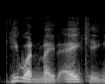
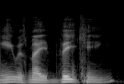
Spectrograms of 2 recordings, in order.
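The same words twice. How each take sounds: First: A said as a full "ay"; stress on A. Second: THE said as a full "thee"; stress on THE. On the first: Preacher correcting himself to the congregation, stress on A. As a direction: lean on A as the word to correct. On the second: Preacher setting Jesus above other kings, stress on THE. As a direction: set THE apart as the one and only. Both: Shown as a demonstration.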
